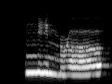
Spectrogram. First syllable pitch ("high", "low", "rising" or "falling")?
falling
